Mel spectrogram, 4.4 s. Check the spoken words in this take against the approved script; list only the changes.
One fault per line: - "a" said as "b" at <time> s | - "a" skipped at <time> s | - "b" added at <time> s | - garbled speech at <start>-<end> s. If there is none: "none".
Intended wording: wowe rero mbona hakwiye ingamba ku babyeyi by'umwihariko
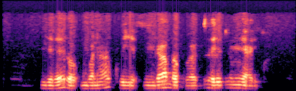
- "wowe" said as "njye" at 0.6 s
